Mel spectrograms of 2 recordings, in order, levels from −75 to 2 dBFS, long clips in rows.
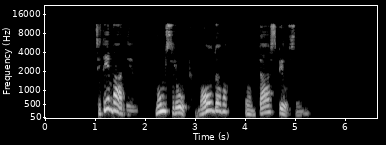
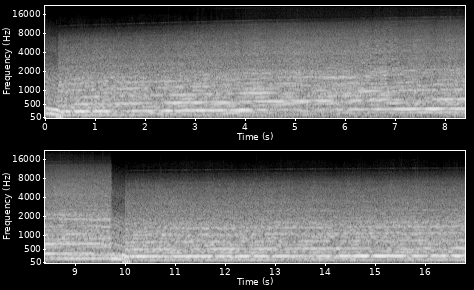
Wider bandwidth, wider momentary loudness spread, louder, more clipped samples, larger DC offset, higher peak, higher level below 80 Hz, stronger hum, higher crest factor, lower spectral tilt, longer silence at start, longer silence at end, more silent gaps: second, 11.5 kHz vs 15 kHz; first, 16 LU vs 2 LU; second, -18 LUFS vs -9 LUFS; second, under 0.1% vs 0.7%; neither; second, -4 dBFS vs 0 dBFS; second, -64 dBFS vs -32 dBFS; neither; first, 18 dB vs 8 dB; about the same, -5 dB/octave vs -5 dB/octave; first, 1 s vs 0 s; first, 1.4 s vs 0 s; first, 1.86-2.19 s, 3.69-3.98 s vs none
